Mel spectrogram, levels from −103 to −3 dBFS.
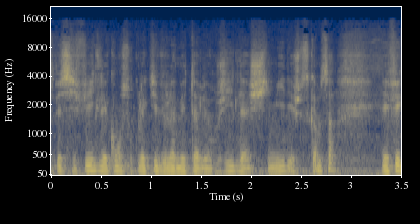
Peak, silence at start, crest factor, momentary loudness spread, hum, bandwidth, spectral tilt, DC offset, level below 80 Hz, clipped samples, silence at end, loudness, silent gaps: -16 dBFS; 0 s; 16 dB; 5 LU; 50 Hz at -50 dBFS; 15 kHz; -4.5 dB/octave; under 0.1%; -52 dBFS; under 0.1%; 0 s; -32 LUFS; none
